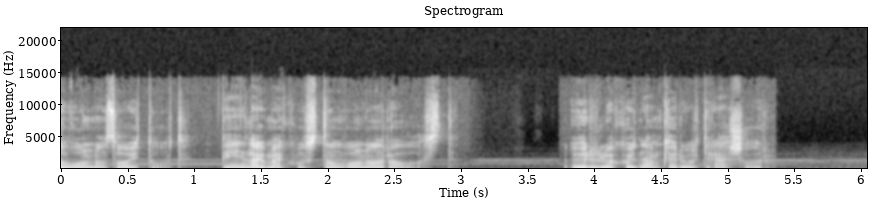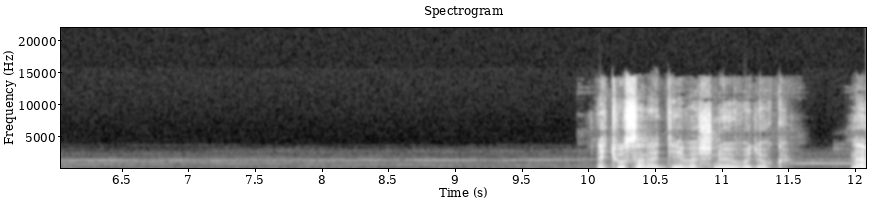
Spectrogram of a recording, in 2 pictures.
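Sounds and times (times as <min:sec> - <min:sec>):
ambient music drone: 0:00.0 - 0:12.0.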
